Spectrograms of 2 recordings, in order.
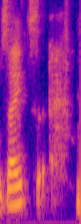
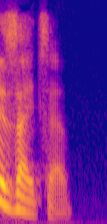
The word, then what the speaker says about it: Zaitsev: I lean more towards Vlasic staying up and Phillips going down, and then Zaitsev, or how you say his name, Zaitsev. Nikita Zaitsev.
